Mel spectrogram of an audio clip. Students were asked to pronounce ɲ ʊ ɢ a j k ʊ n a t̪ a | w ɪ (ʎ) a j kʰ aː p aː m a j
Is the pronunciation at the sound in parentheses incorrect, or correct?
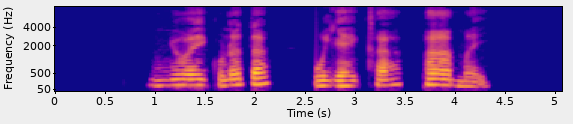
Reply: correct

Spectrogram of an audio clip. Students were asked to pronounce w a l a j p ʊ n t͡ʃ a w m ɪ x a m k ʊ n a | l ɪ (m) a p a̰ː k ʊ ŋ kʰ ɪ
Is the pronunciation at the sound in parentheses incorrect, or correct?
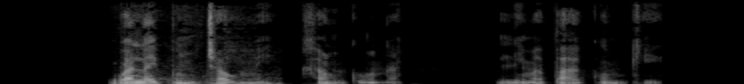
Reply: correct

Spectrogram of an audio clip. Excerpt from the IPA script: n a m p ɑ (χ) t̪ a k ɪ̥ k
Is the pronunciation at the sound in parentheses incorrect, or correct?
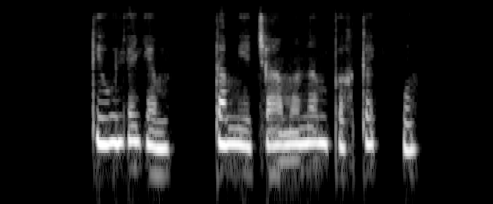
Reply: correct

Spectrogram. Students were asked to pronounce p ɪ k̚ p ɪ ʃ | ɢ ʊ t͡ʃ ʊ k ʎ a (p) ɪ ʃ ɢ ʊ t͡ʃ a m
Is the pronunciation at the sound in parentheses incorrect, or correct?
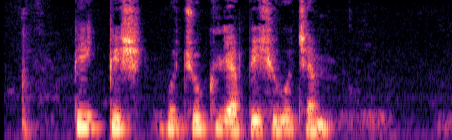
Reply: correct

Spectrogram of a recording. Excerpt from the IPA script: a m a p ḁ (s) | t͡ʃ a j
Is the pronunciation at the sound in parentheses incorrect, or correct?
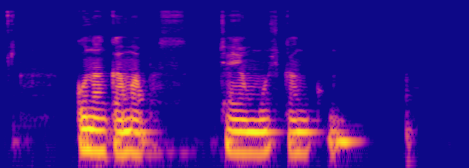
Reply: correct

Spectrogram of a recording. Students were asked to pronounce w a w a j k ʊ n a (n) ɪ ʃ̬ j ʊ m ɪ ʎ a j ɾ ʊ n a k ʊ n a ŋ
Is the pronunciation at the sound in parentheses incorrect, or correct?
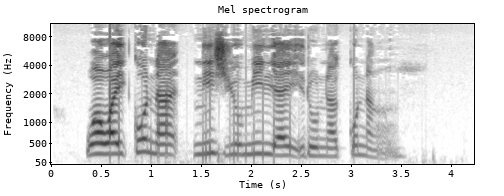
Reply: correct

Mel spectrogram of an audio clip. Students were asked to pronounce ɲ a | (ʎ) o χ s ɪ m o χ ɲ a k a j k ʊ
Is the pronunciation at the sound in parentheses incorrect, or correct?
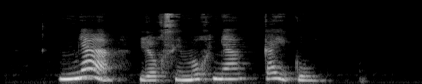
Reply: correct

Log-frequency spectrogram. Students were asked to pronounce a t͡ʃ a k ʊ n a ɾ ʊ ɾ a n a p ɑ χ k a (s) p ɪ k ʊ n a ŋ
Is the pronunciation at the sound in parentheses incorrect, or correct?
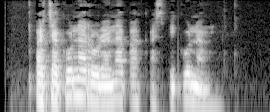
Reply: correct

